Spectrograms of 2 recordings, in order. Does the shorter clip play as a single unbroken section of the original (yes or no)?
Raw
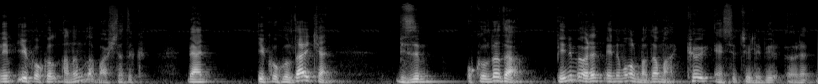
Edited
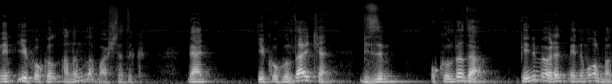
no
